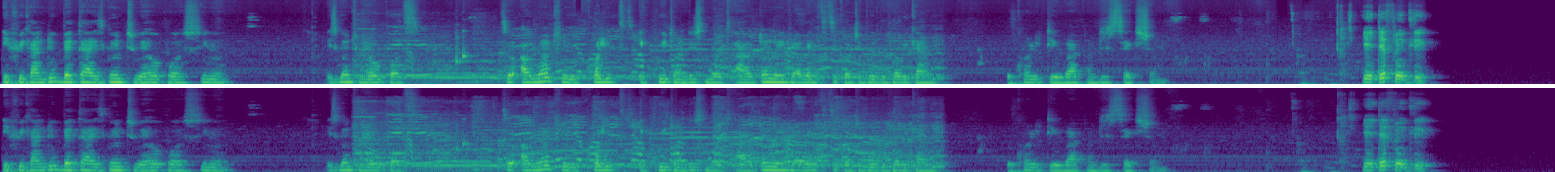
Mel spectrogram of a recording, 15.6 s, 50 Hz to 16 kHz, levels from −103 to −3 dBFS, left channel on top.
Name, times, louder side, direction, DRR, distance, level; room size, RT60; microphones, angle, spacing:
voice 1, 0.0-2.3 3.3-4.2 4.6-4.8 5.0-9.4 10.2-11.7, left 4 dB, 40° left, 0.5 m, -36 dB
sound 1, 3.5-9.5, right 2 dB, 25° right, 0.5 m, -43 dB
voice 2, 13.0-14.3, left 5 dB, 85° left, 0.8 m, -35 dB
6.9 x 3.4 x 5.8 m
head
